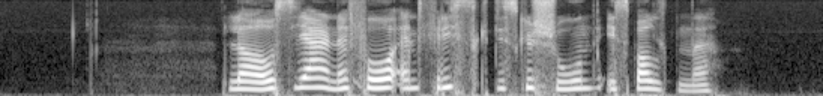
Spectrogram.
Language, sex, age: Norwegian, female, 25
